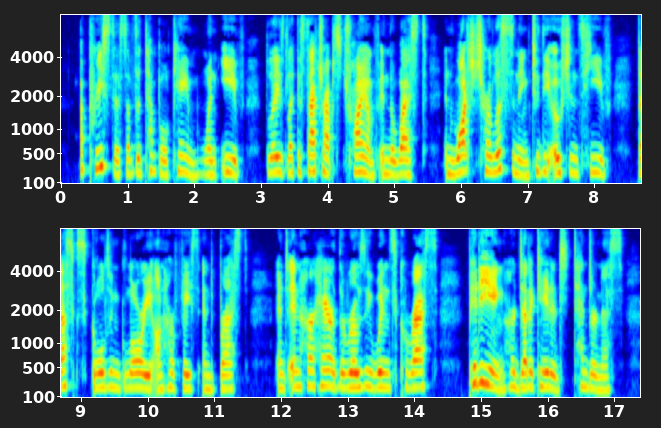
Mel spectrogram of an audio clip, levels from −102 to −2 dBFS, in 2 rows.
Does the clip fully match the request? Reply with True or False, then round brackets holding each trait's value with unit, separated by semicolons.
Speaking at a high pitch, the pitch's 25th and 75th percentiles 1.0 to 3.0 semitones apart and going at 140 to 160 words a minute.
True (210 Hz; 2.5 semitones; 150 wpm)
